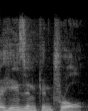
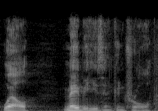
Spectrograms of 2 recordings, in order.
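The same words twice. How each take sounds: First: Said in the usual way. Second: Sarcastic second thought, maybe stretched; doubtful retake. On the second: Shown as a demonstration. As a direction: lean hard on maybe, sounding unsure.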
